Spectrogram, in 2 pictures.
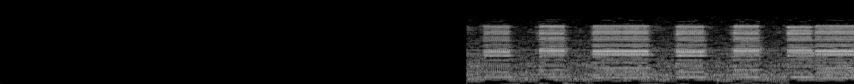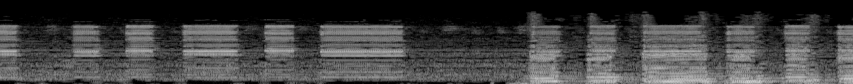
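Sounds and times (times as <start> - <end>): mri scanner buzzing: 4.7 - 17.0.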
